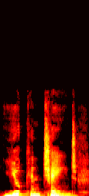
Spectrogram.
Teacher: o can, quando é na afirmativa, frequentemente ela é uma palavra mais fraca. Ou seja, you can change.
